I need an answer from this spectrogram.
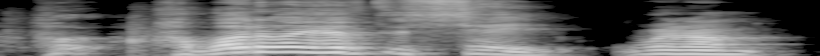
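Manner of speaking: high, loud, stammering protest; indignant character impression. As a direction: mimic a wounded, self-important man demanding respect. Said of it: "It's just the way he says it".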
